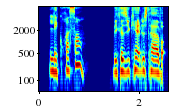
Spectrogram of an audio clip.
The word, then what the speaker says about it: croissants: Here, coûte ends in ENT, and croissant ends in S. But we don't pronounce those letters at the end, which we know sometimes happens in French.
